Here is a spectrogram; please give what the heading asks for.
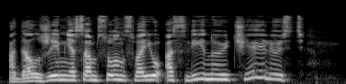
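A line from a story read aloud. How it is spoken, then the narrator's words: Yelling. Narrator (Russian): главный раввин вопил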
